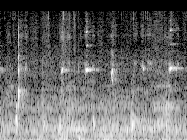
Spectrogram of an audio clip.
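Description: Felt-tip marker squeaking on a whiteboard as a word is written: a series of short, high squeaks, several a second.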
